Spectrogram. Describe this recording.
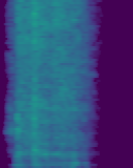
Whoosh Sound of Drawer Opening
